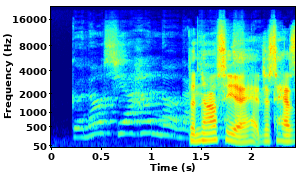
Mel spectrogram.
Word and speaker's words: Gnosia: The Nasia just has like a That was a hard G I heard there. Gossia.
